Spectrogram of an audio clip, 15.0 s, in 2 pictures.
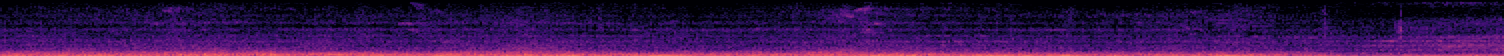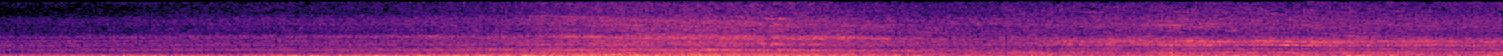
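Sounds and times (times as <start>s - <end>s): train wheels rumbling on rail: 0.0s - 15.0s
high-pitched wheel squeal: 6.8s - 15.0s.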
